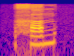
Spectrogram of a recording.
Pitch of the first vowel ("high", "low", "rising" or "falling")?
rising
